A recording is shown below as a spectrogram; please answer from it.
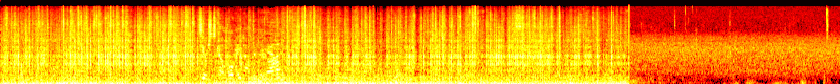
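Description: Campervan driving on a gravel road, heard from inside the cab: a loud steady rumble of tyres and engine with a constant crackle of gravel. About nine and a half seconds in it cuts off abruptly to quiet open-air background.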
